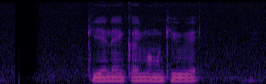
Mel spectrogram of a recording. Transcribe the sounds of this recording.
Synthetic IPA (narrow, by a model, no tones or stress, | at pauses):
kienekajmɐmɐkʰiuwe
